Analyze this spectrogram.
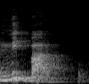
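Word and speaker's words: מדבר: palavra deserto em hebraico a pronúncia é midb midb então a palavra deserto é midbar Artur que que significa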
